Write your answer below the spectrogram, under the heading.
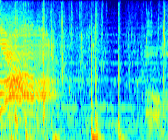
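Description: A sudden splash as a man jumps straight up and lands with his foot in a bucket of water, followed by a couple of sloshing knocks and dripping sounds.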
